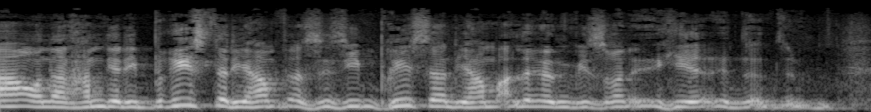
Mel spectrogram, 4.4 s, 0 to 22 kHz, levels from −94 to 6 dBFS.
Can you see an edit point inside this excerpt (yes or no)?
no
